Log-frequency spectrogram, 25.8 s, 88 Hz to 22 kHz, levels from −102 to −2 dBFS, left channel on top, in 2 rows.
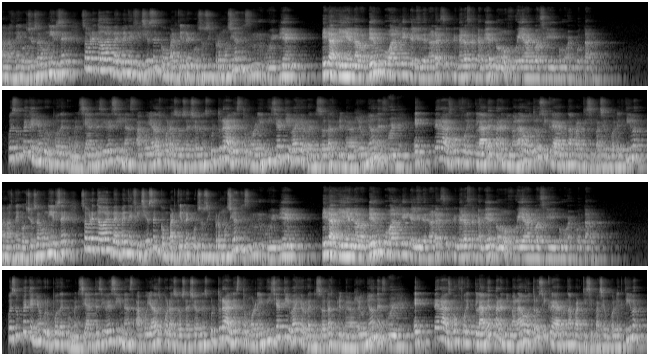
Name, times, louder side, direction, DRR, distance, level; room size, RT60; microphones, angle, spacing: voice 1, 0.0-4.9 13.1-20.6 21.2-25.6, right 1 dB, 60° right, 2 dB, 0.5 m, -33 dB
voice 2, 4.9-5.8 6.4-11.8 20.6-20.9, right 1 dB, 5° left, -3 dB, 0.5 m, -31 dB
2.9 x 2.7 x 3.9 m, 1.0 s
head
